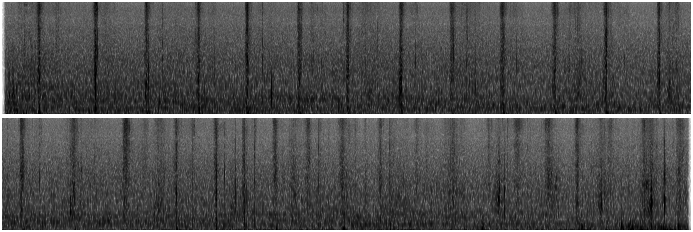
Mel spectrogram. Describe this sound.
heavy steps on grass
steps, walking, grass, footsteps, walk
